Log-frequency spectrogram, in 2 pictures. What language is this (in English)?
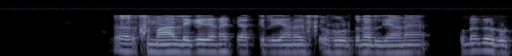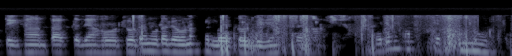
Punjabi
